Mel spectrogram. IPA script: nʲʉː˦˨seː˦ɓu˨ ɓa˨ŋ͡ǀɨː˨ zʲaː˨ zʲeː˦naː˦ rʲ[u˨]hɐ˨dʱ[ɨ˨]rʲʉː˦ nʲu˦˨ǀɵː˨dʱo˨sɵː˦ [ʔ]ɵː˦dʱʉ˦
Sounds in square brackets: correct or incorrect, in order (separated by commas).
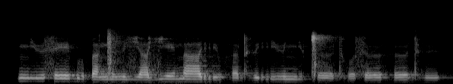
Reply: correct, correct, incorrect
